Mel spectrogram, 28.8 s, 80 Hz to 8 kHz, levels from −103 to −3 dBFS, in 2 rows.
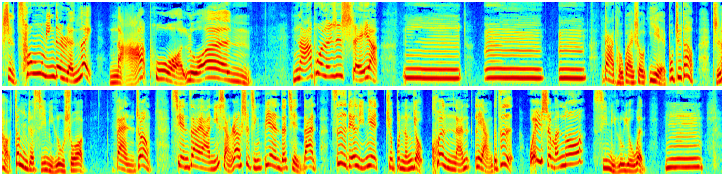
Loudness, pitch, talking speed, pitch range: -12 LUFS, 275 Hz, 150 characters per minute, 230-305 Hz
